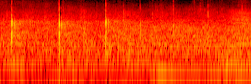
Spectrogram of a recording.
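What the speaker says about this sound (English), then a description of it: "Let's give all of them a very big round of applause." Audience applause at a textile association's golden jubilee ceremony in Karur, faint and somewhat distant clapping with a few sharp ringing pings over it.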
